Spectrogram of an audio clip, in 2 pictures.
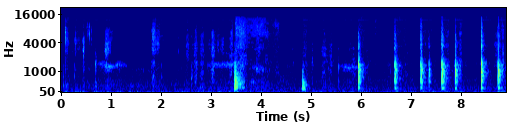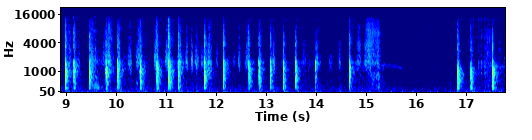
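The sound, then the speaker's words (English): Writing as Maxwell's equations are set down in four-vector notation: many short, sharp taps and scratching strokes in an irregular rhythm, with no talk over them. “I'm just going to finish off by writing Maxwell's equations in four vector notation.”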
